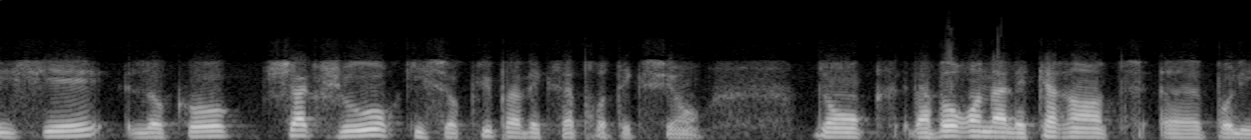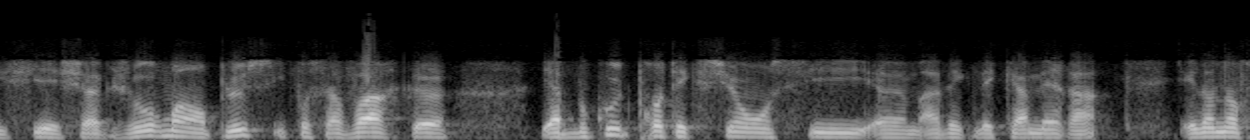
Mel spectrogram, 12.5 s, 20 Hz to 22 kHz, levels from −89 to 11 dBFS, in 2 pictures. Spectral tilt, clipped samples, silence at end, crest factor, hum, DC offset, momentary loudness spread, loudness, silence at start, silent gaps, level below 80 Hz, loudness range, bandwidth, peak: -7 dB/octave; under 0.1%; 0 s; 18 dB; none; under 0.1%; 10 LU; -19 LUFS; 0 s; none; -50 dBFS; 3 LU; 5 kHz; 0 dBFS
